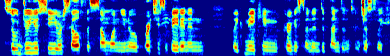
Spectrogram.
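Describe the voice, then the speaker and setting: Young woman, student host; fast-talking, encouraging interviewer. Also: mid-range voice, steady tone, rough recording. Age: young adult. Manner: brisk, encouraging backchannels. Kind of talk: casual interview questions. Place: outdoor city park.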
